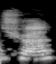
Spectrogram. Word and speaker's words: 权: 接下来这个字呢，读作权，权力的权。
